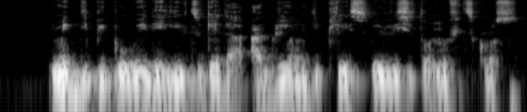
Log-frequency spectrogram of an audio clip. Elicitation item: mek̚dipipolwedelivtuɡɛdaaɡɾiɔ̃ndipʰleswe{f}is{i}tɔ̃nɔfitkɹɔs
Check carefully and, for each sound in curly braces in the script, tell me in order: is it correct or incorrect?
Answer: incorrect: v, correct

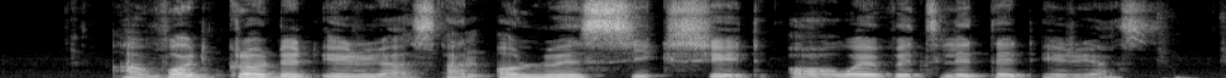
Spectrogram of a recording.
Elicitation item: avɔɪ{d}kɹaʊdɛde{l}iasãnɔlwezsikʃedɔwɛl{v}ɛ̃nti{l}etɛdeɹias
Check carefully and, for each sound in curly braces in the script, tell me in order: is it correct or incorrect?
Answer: correct, incorrect: ɹ, correct, correct

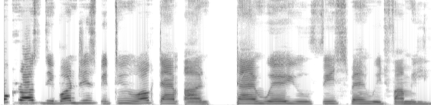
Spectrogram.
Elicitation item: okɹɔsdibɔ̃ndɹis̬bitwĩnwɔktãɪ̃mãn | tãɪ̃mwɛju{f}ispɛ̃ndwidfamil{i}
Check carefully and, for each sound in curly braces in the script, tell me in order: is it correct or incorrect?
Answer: correct, correct

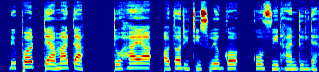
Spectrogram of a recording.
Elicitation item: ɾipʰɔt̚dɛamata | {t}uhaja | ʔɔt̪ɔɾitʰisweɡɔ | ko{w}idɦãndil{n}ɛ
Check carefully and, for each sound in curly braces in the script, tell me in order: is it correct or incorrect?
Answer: correct, incorrect: v, incorrect: d

